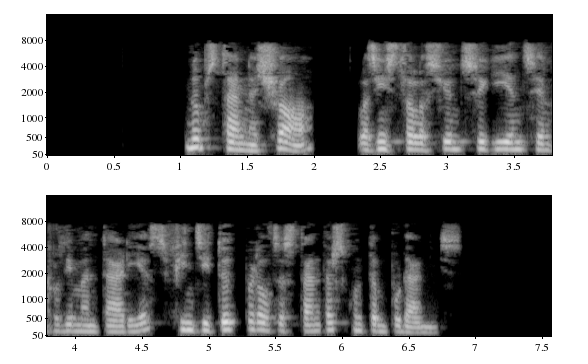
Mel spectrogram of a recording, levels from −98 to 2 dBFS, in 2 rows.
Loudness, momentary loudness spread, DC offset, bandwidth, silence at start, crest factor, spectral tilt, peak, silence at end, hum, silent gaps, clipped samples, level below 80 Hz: -24 LUFS; 8 LU; under 0.1%; 7.8 kHz; 1.05 s; 20 dB; -4.5 dB/octave; -4 dBFS; 0.7 s; none; 2.01-2.33 s; under 0.1%; -62 dBFS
